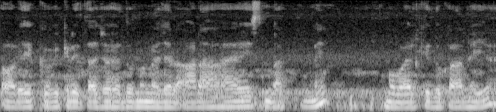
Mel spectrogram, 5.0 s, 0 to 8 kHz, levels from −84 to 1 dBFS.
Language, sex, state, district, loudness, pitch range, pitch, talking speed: Hindi, male, Chandigarh, Chandigarh, -14 LUFS, 90-100 Hz, 95 Hz, 205 wpm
